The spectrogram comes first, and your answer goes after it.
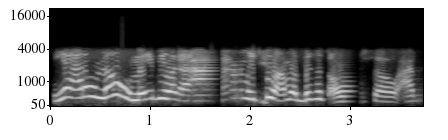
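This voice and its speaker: A woman's voice: high-pitched, animated, fast, soft background music. A woman in her twenties from the United States calling in to a talk show by phone, talking casually and hesitantly as she gropes for words. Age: 20s. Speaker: phone-in caller. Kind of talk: casual call-in conversation. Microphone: phone call. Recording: tinny narrow-band phone line.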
